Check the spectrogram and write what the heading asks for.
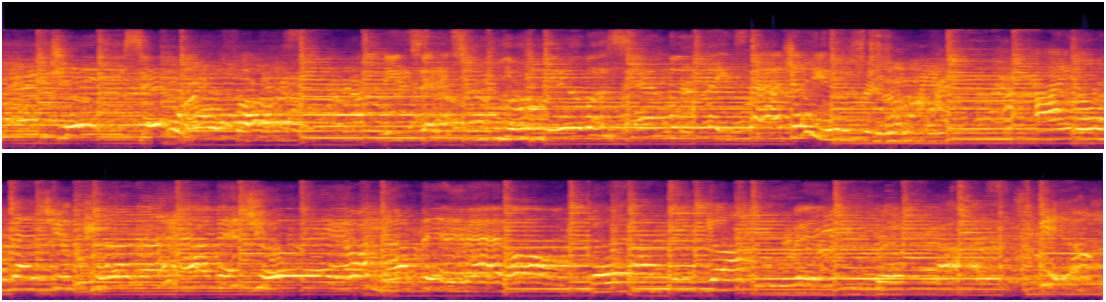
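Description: Live acoustic song: strummed acoustic guitar with a singing voice, held notes over changing chords.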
